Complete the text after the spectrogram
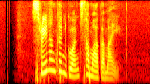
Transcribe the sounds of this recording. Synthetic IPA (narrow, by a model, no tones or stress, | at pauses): sɾiːlɐŋkɐnɡuɐnsɐmaːɡɐma̰j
